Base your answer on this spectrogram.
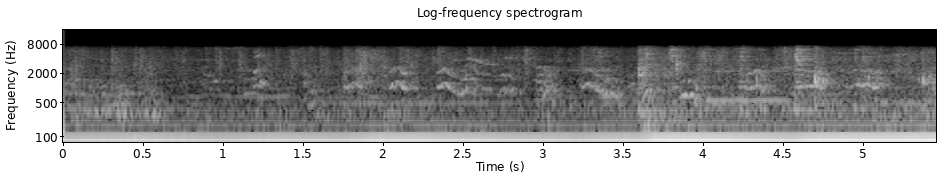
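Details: Miniature Schnauzer puppies at a breeder's give scattered short whimpers and squeaks, with a steady faint tone, a clatter near the middle and rustling.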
